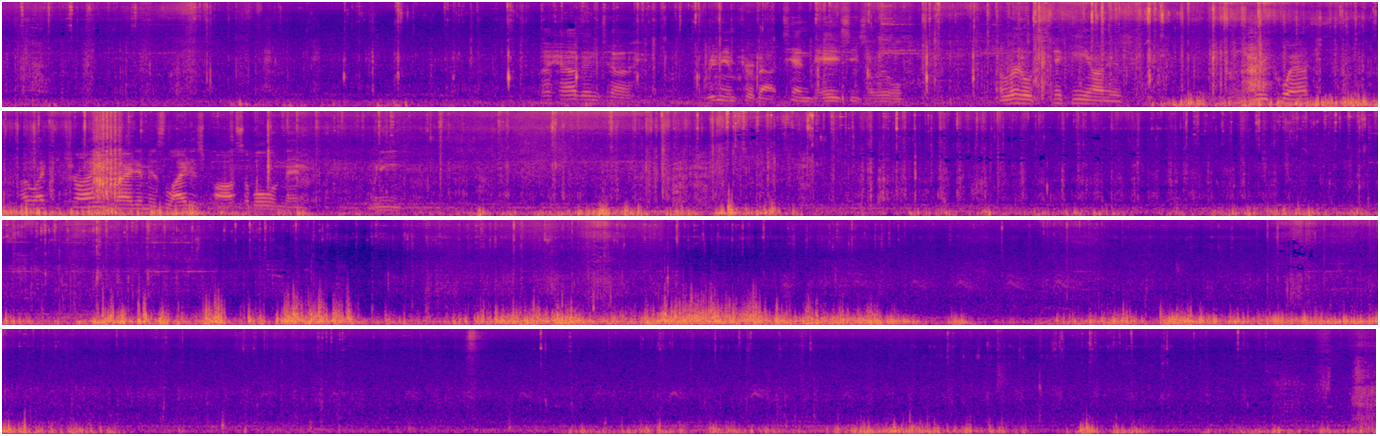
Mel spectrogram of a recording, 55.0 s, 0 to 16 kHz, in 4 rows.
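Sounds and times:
horse hoofbeats on dirt: 0.0s - 55.0s.

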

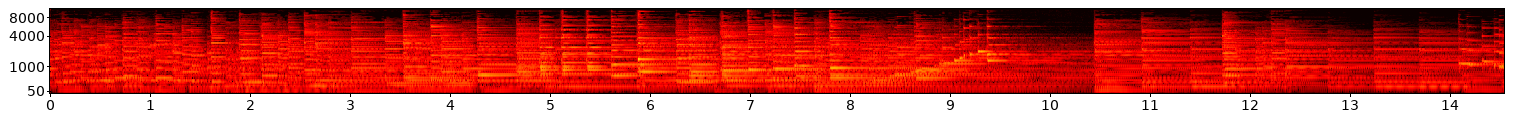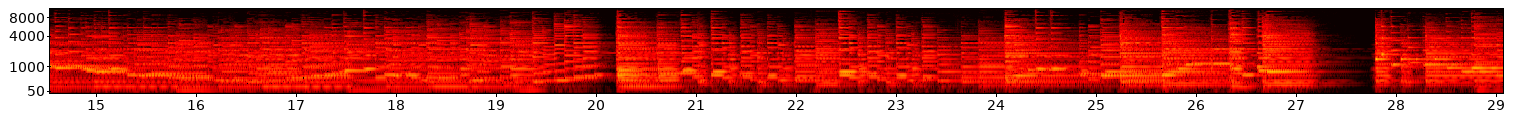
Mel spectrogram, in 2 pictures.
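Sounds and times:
piano playing: 0.0s - 29.0s.

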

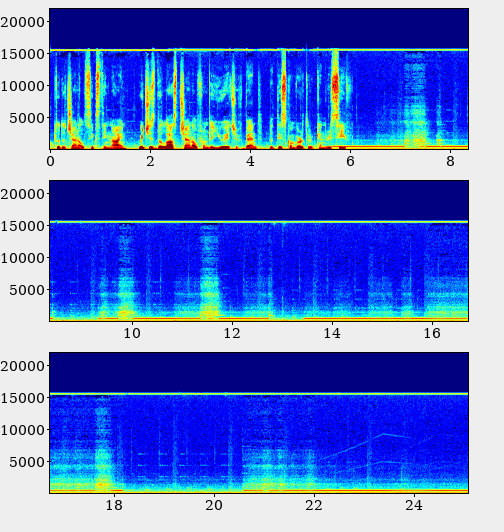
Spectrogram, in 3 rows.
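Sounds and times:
low mains hum: 0.0s - 25.0s
steady test tone: 0.0s - 25.0s.

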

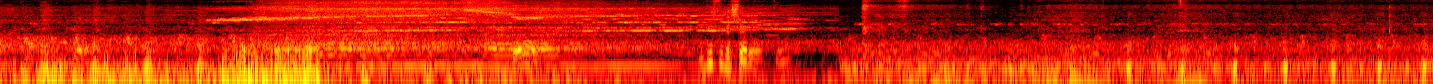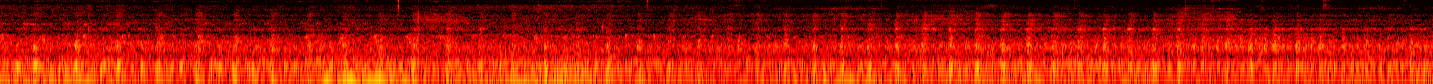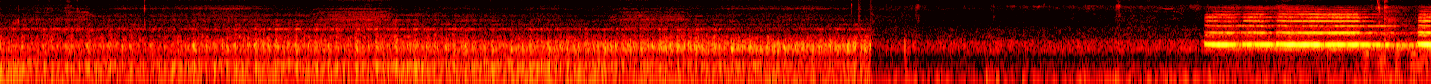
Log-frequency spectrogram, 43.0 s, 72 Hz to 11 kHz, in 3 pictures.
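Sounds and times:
train wheels rumbling on rails: 0.0s - 42.9s.

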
